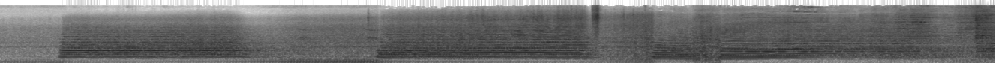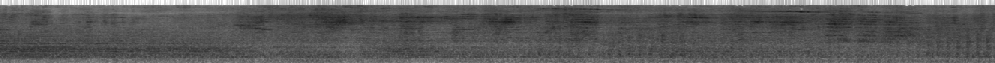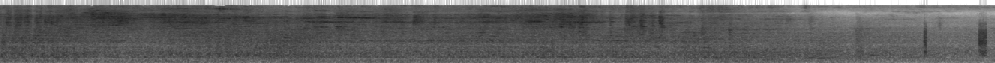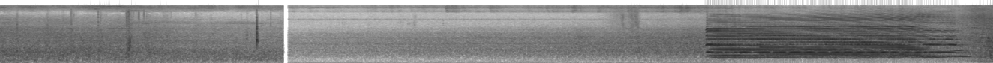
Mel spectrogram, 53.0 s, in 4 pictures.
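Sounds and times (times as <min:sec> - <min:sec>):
locomotive horn blowing: 0:00.8 - 0:03.7, 0:05.0 - 0:08.1, 0:08.7 - 0:16.8, 0:17.8 - 0:20.1, 0:49.2 - 0:52.8
high wheel squeal: 0:16.3 - 0:21.4, 0:22.0 - 0:25.6, 0:26.7 - 0:35.5.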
